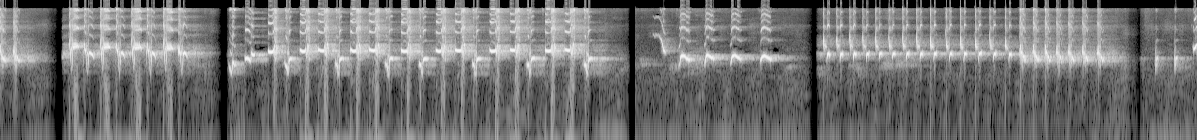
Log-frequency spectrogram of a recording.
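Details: Energetic Black-winged myna song rich in varied content, used to coax non-singing birds: loud ringing whistles, rapid buzzy trills and rolling chatter in long phrases broken by brief pauses.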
